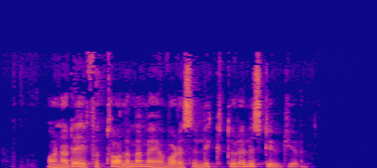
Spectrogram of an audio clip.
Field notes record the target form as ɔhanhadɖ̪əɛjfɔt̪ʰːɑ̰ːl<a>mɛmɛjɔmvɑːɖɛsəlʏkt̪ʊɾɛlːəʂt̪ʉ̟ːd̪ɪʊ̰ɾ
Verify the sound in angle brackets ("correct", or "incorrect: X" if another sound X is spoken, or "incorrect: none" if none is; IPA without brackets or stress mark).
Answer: correct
